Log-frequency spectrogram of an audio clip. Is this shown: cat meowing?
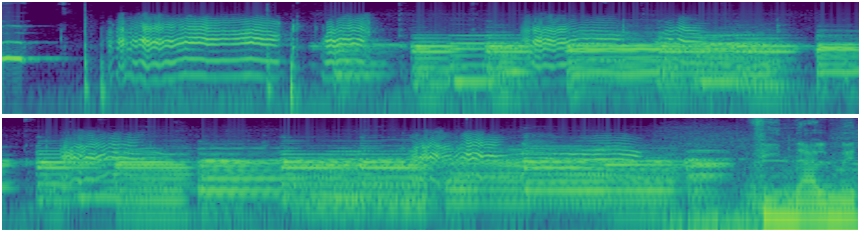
yes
